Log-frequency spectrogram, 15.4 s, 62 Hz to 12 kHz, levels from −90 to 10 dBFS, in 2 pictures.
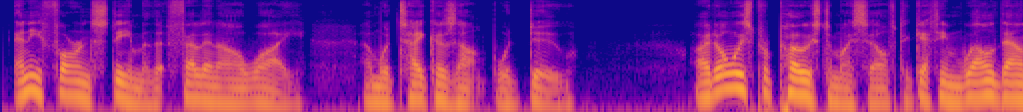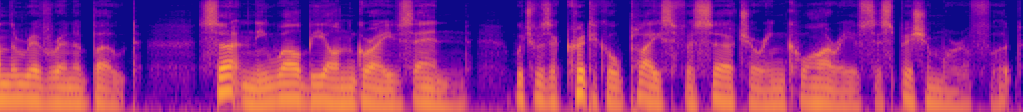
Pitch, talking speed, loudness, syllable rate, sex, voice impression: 105 Hz, 190 wpm, -21 LUFS, 5.3 syllables/s, male, very masculine, slightly old, very thick, tensed, very powerful, slightly dark, soft, slightly muffled, fluent, raspy, cool, intellectual, slightly refreshing, sincere, calm, very mature, friendly, reassuring, very unique, slightly elegant, very wild, sweet, lively, kind, slightly intense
